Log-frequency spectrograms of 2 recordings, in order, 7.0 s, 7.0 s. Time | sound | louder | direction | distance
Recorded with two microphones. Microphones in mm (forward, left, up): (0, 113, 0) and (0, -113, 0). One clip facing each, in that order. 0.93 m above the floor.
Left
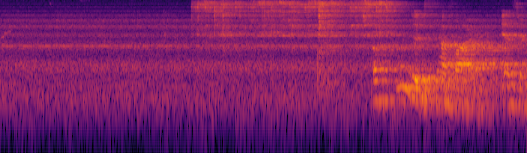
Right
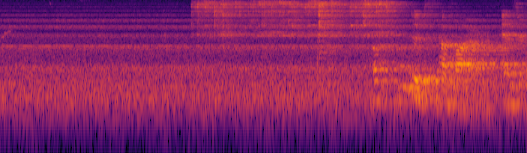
2.5 | keys jangling | right 8 dB | 5° right (ahead or behind) | 1.0 m
5.0 | a woman speaking | left 3 dB | 35° left (ahead or behind) | 1.9 m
